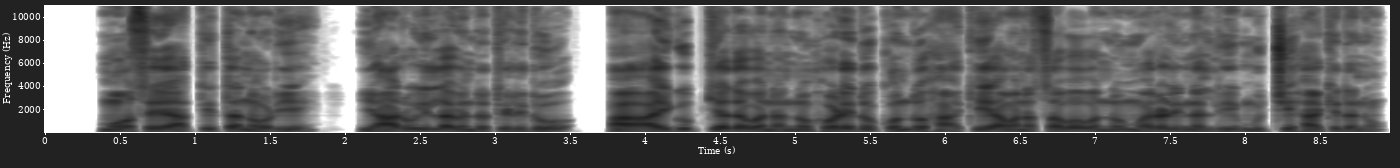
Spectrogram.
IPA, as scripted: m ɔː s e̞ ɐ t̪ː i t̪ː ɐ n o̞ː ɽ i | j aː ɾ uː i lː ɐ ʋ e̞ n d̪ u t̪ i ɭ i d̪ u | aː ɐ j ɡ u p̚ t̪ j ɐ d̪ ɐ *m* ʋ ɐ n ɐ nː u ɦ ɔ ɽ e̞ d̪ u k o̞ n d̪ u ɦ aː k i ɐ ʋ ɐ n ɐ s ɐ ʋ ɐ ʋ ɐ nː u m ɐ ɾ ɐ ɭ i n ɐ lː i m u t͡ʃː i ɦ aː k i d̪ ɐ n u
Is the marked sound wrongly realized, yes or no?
yes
